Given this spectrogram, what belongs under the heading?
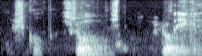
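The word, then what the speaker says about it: desculpe: Disculpy. That is literally the first word I said. I'm apologizing all the time. The funny thing is that word is written like disculpy, and actually it's pronounced like schkulp.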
